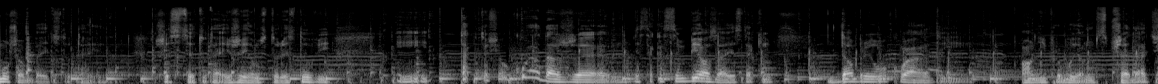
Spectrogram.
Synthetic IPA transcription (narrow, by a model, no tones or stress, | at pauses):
muʂɔ̃w̃bɘ̰t͡ɕt̪ut̪a̰jfʂɘst̪sɘt̪ut̪a̰jʐɘjɔ̃w̃st̪uɾɘst̪uvʲi | it̪ak̚t̪ɔɕɛukwad̪aʐɛjɛst̪t̪akasɘmbʲjɔzajɛst̪t̪ːakʲid̪ɔbɾɘukwat̪ḭɔɲipɾṵbujɔ̰̃w̃spʂɛd̪a̰t͡ɕ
